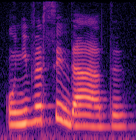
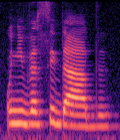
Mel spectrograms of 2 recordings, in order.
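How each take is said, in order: First: The final syllable is soft and barely voiced. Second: The final syllable is soft and barely voiced.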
